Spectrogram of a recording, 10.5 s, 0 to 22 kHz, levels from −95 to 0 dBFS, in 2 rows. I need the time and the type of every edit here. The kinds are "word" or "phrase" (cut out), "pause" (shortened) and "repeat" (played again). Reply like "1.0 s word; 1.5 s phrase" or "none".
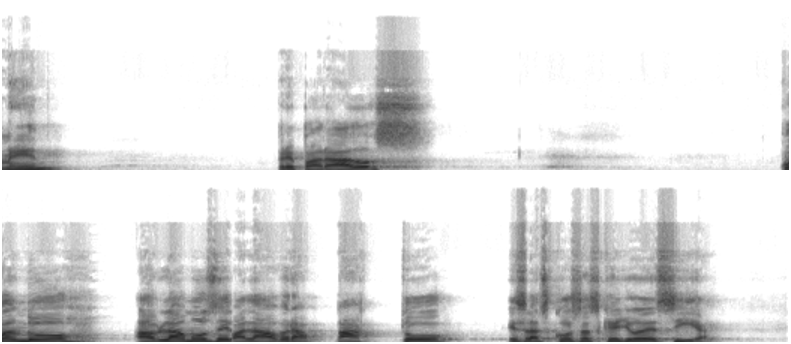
6.8 s word; 8.7 s phrase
